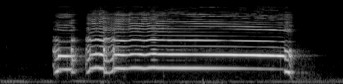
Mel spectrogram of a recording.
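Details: Roosters crowing: one long, loud, harmonic crow opens with a few stuttering notes, then holds a steady, even tone for about two seconds before dropping off sharply. A faint low hum runs underneath.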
